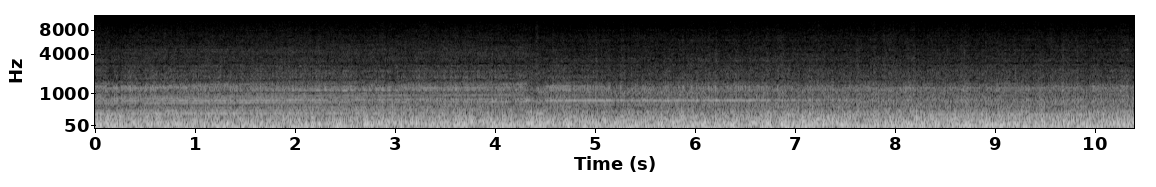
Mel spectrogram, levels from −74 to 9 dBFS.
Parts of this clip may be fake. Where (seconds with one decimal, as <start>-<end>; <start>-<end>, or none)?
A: 0.0-7.7; 9.9-10.4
